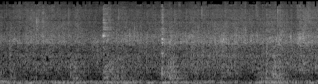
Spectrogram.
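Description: Onion sautéing in a pan until browned for aloo matar, an even, close frying hiss with a couple of brief stirring taps.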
